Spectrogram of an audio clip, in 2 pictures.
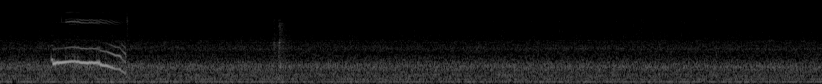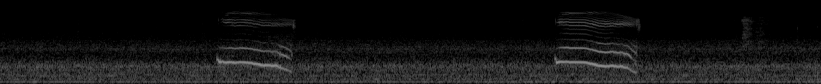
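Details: Brown tabby and white female kitten born 24 December 2010, being raised for a new home, mews three times: one early, then two falling cries near the end, separated by long quiet stretches with faint background hum.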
